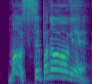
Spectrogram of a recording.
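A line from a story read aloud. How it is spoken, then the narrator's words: Deafening yell. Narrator (Russian): орал он так, что стекла в окнах дрожали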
